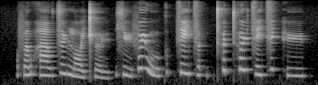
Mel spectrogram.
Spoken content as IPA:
f ɐ˨˧ w h aː˨ w t͡s ɵ˧ ɥ n̪ ɔː˨˩ j kʰ ɵ˨˩ ɥ | s yː˨˩ f ɵ˥ ɥ w uː˨˩ k ʊ˥ k̚ s e˧ j t͡s ɐ˨ k̚ ɵ˥ t̚ t̪ʰ ɵ˥ t̚ t̪ʰ ɵ˥ ɥ t͡s e˨ j t͡s ɪ˥ k̚ h yː˨ p̚

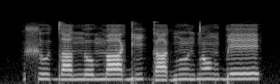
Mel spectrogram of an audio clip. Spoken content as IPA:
ʃ u˧ d a˧ n o˧ m a˧ ɡ i˧ ɡ a˨ ɡ ũ˧ d ɔ̃˦ ɡ͡b e˦

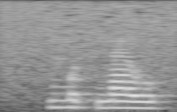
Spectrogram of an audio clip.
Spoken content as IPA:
m ʊ˨ k̚ ŋ ɐ˨ w

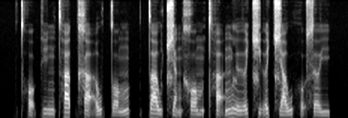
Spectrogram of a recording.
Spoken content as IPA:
t̪ʰ ɔ̰˧˨ k i˧ ŋ t̪ʰ a˦˥ t̚ x a̰ː˧˥ w t̪ ɔ˨˦ ŋ | t̪ a˧ w t͡ɕ a̰˧˨ ŋ x ɔ˧ m t̪ʰ a̰˧˥ ŋ l ɨ˨˦ ə̯ t͡ɕ ɨ̰˧˥ ə̯ t͡ɕ a˨˦ w h o̰˧˨ s ə˧ j

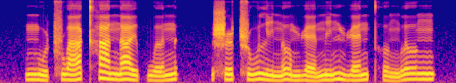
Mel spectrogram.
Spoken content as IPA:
n̪ u˨˩ ʈ͡ʂ w ä˧˥ kʰ a˥˧ n a˥˩ ɪ̯ p w ə˧˥ n | ʂ ɻ̩˧˥ ʈ͡ʂ u˧˥ l i˨˩ n ɤ˥˩ m ɥ ɛ˨˩ n̪ i˧˥ n m ɥ ɛ˧˥ n t̪ʰ ɤ˨˩ ŋ l ɤ˥ ŋ

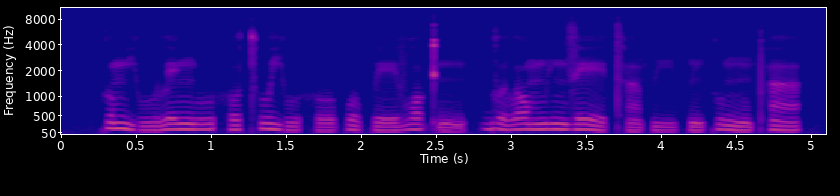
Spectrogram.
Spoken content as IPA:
k ʊ˦ m j uː˨ l e˦ ŋ uː˦ h o˦ tʰ u˦ j uː˨ h oː˨ p o˦˨ p eː˨ v ɔ˦ kʼ ĩ˨ | ɡ ʊ˦˨ l ɔ˦ m i˦ ŋ z eː˦˨ tʰ ã˨ p iː˨ p ĩ˨ k u˦ ŋ ũ˨ pʰ ã˦

